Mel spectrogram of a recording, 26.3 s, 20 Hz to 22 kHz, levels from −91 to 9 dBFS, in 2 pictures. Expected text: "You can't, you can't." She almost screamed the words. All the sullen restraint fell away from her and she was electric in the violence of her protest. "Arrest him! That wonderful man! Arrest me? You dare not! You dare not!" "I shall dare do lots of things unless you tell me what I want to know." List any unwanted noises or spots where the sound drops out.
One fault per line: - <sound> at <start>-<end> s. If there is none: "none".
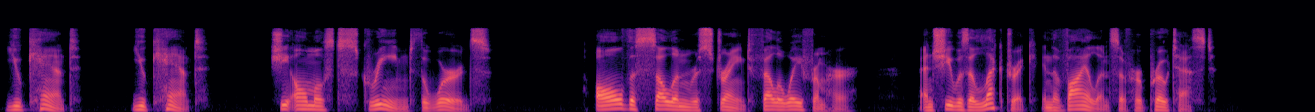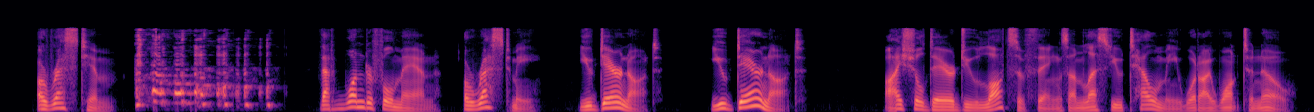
- laugh at 14.5-16.0 s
